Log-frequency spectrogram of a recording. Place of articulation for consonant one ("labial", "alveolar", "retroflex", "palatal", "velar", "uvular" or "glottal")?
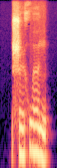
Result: retroflex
